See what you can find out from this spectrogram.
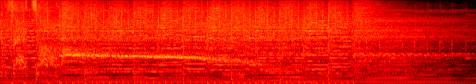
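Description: A piercing, high-pitched vocal shriek is held and slowly slides downward over loud, dense metal with rapid pounding drums and distorted guitars, before the music thins and fades.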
